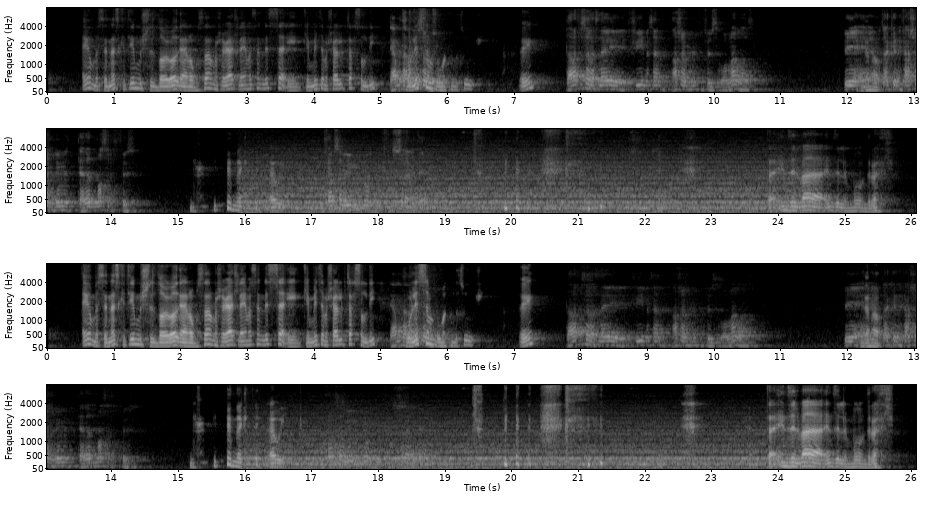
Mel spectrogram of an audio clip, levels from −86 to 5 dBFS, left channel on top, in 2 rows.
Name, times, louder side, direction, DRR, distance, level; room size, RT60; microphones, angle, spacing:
voice 1, 0.5-4.9 5.4-6.4 7.1-7.3 12.2-12.5 15.2-15.4 15.7-16.6 19.4-19.6 19.9-21.4 22.6-22.8 23.8-25.7, right 5 dB, 75° right, 17 dB, 0.7 m, -34 dB
voice 2, 5.1-6.0 7.8-10.6 11.9-14.3 17.1-19.0 21.1-21.2 21.8-22.4 22.7-22.9, left 2 dB, 70° left, 6 dB, 2.5 m, -42 dB
sound 1, 15.9-24.6, equal, 20° left, 2.7 m, -41 dB
23.0 x 18.0 x 8.3 m, 1.1 s
head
